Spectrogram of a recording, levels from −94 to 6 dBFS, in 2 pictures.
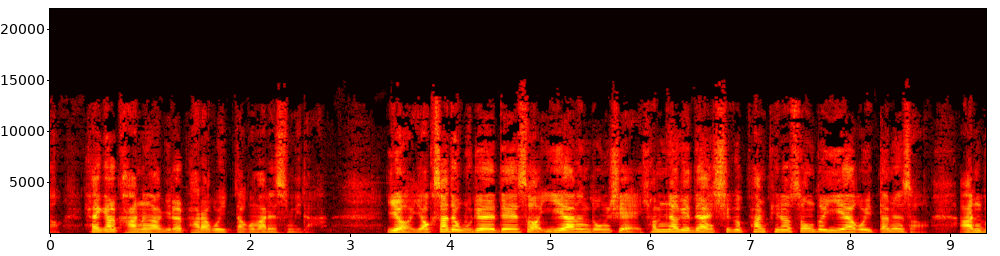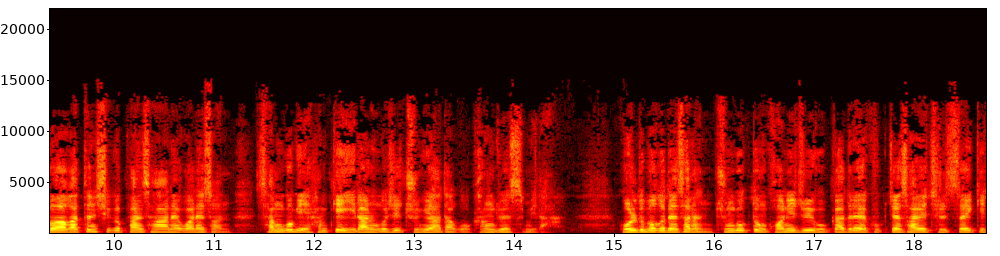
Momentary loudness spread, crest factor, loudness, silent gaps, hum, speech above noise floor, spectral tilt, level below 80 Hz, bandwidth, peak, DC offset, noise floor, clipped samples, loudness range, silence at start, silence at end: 11 LU; 22 dB; -25 LUFS; none; none; 28 dB; -3.5 dB/octave; -62 dBFS; 15 kHz; -4 dBFS; under 0.1%; -54 dBFS; under 0.1%; 4 LU; 0 s; 0 s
